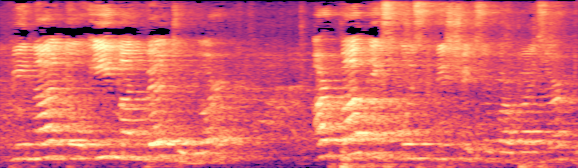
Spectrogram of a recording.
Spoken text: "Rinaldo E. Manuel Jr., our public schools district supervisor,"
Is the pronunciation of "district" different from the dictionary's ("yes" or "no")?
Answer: yes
